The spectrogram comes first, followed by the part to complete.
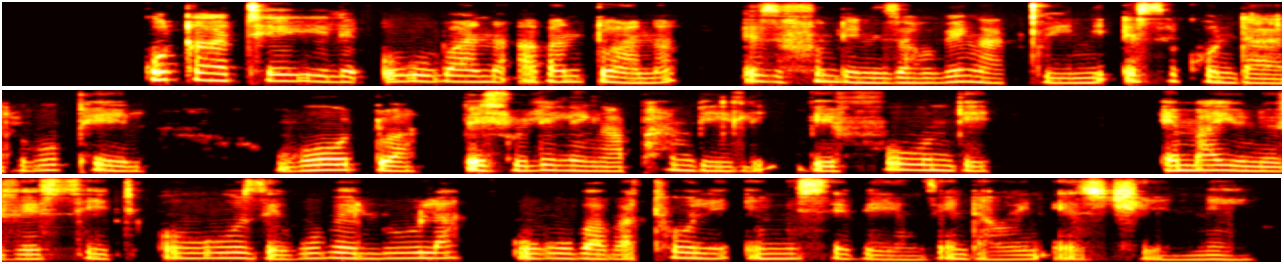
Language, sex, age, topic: North Ndebele, female, 18-24, education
